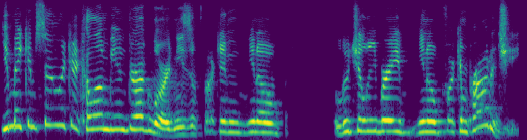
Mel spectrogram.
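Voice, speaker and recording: A middle-aged man co-hosting a casual wrestling podcast, excitable and profane, stammering as he builds up. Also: extremely high pitch, moderate pace, dull audio. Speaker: podcast co-host.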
